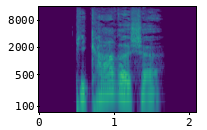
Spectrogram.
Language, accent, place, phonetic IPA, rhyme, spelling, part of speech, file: German, Germany, Berlin, [piˈkaːʁɪʃə], -aːʁɪʃə, pikarische, adjective, De-pikarische.ogg
- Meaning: inflection of pikarisch: 1. strong/mixed nominative/accusative feminine singular 2. strong nominative/accusative plural 3. weak nominative all-gender singular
